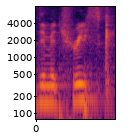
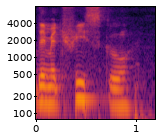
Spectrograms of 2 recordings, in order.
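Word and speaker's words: Dimitrescu: thing everyone knows yeah it's pronounced dimitriska not dimitri school sorry i think russian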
